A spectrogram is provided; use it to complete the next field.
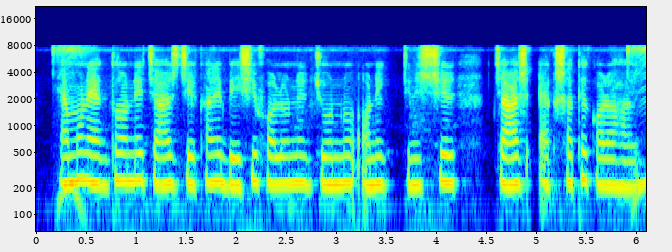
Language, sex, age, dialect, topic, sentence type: Bengali, female, 18-24, Northern/Varendri, agriculture, statement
